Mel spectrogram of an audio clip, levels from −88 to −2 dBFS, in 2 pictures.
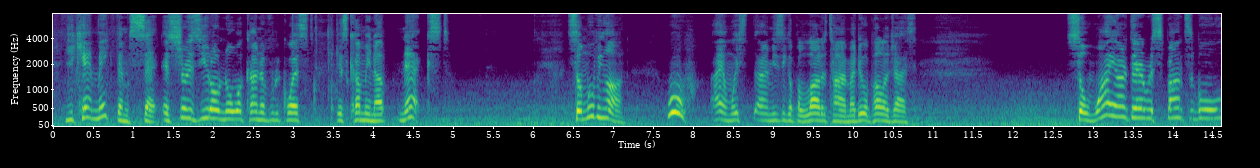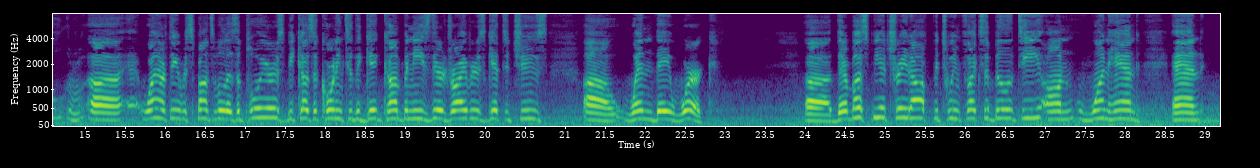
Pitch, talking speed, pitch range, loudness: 205 Hz, 155 wpm, 165-230 Hz, -19 LUFS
